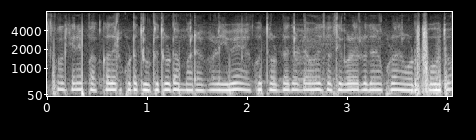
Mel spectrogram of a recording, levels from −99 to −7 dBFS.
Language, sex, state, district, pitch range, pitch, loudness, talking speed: Kannada, female, Karnataka, Chamarajanagar, 220-230 Hz, 225 Hz, -15 LUFS, 175 wpm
